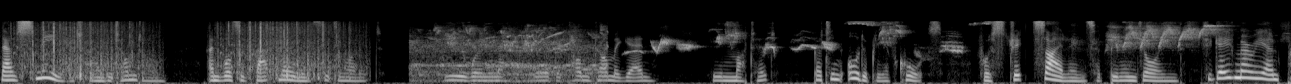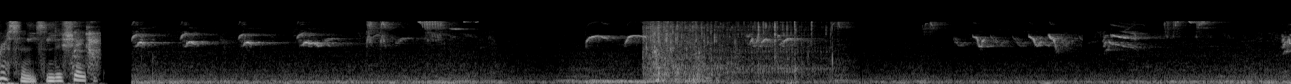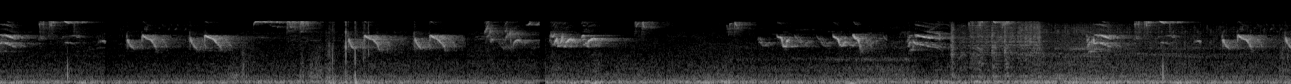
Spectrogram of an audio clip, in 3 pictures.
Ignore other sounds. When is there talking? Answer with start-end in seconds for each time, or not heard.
0.0-3.8, 4.5-13.9.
